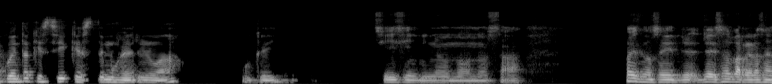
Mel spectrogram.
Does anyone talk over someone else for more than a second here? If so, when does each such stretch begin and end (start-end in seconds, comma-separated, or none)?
none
